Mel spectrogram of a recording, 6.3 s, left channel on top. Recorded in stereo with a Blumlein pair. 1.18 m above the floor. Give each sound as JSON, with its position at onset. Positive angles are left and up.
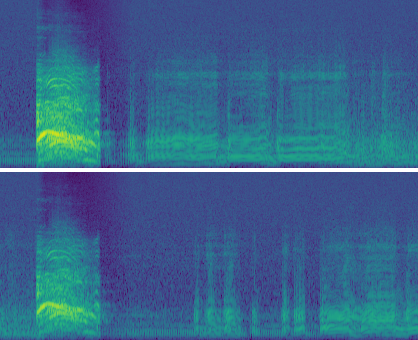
{"t": 0.6, "sound": "a shout", "azimuth_deg": 70, "distance_m": 0.5}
